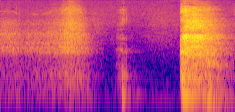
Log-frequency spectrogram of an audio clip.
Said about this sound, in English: I am, sorry about the cough. I am getting a little better, by the way. I know you guys have struggled through listening to me cough in the past episodes, but I am getting better.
